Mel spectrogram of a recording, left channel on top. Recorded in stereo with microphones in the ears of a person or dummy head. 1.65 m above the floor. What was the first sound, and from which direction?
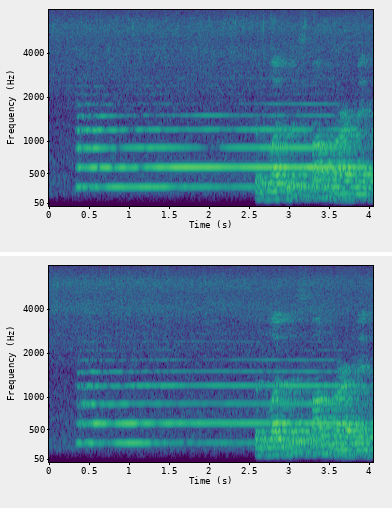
A trumpet, 35° left (ahead or behind).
